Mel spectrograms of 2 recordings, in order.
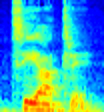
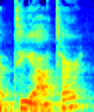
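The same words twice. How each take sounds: First: "Teatre" closing on "tre", tune falling; British-spelling -tre ending. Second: "theater" closing on -ter, tune rising; American -ter ending. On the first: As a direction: say "Teatre" with a sounded tre at the end. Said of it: "aqui fica tre no final". ("Teatre" com "tre" no final, entonação descendente) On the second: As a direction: say "theater" as the American form, r last. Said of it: "Aqui fica theater". ("theater" à americana, com "ter" no final) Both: Shown as a demonstration.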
